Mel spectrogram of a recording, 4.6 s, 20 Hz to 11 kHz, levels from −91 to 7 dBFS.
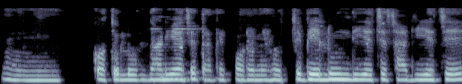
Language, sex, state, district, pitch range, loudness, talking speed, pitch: Bengali, female, West Bengal, North 24 Parganas, 195-210 Hz, -17 LUFS, 155 wpm, 200 Hz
